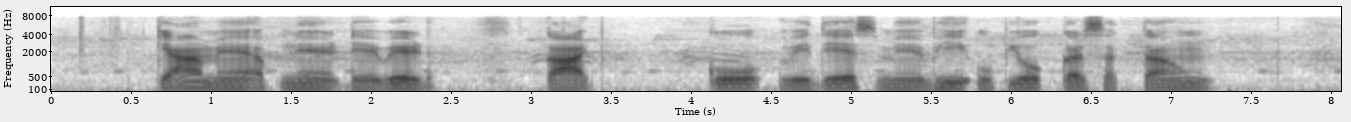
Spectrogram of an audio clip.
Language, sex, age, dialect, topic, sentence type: Hindi, male, 18-24, Marwari Dhudhari, banking, question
